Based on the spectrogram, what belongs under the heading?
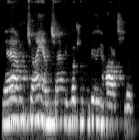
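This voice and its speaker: A Portuguese woman, a singer being interviewed, answers casually in English, hesitating, restarting phrases and laughing between answers. Her mid-range voice is a little mellow with fairly even intonation, and the room is echoey.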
